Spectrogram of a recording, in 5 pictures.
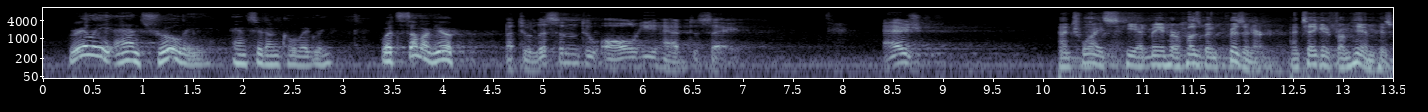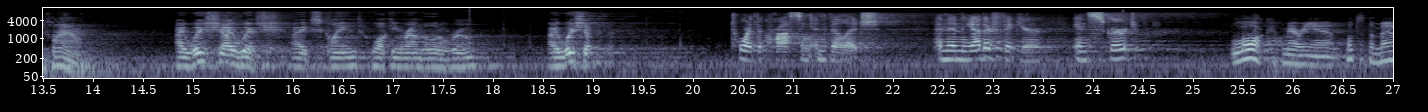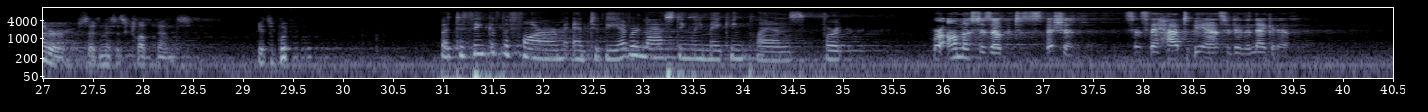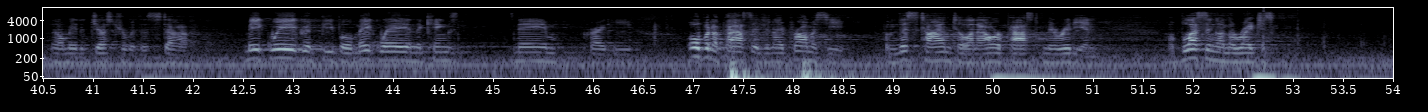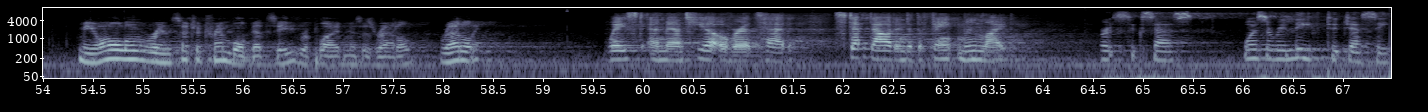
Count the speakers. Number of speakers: nine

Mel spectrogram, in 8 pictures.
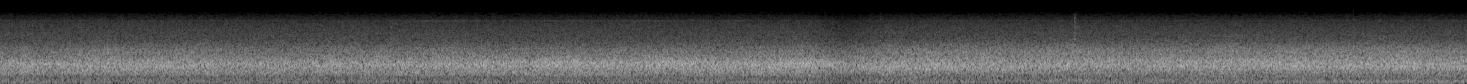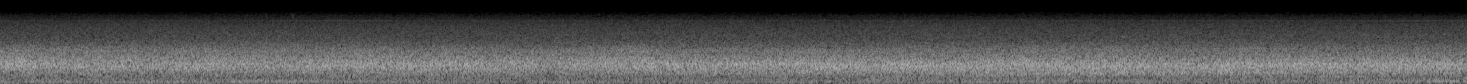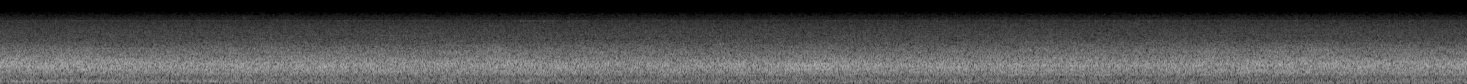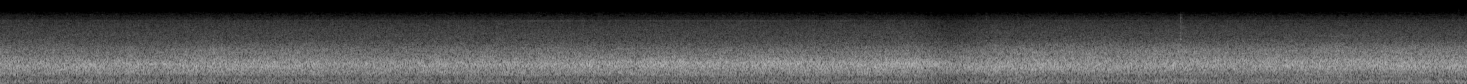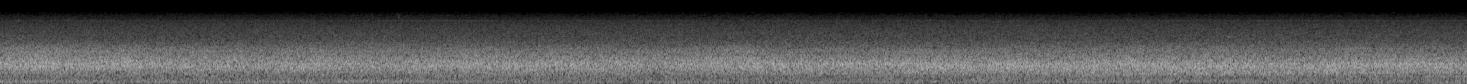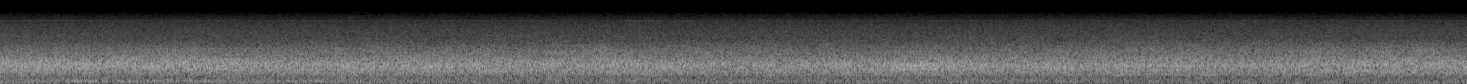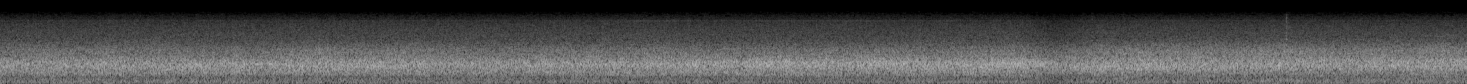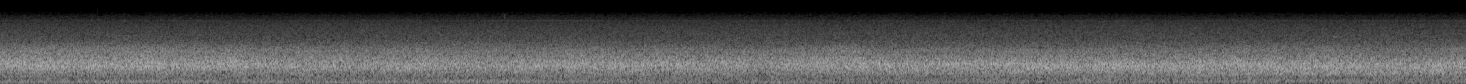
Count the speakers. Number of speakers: zero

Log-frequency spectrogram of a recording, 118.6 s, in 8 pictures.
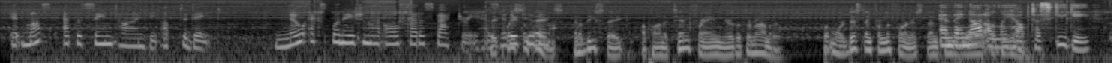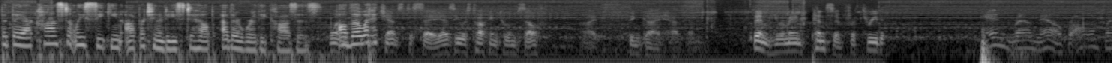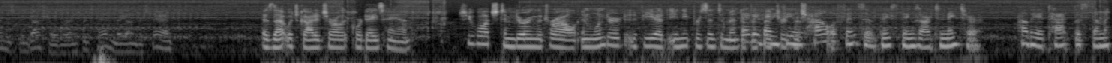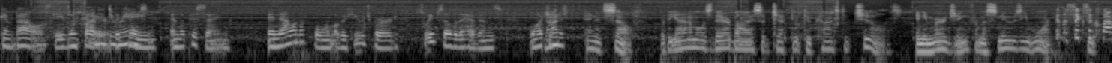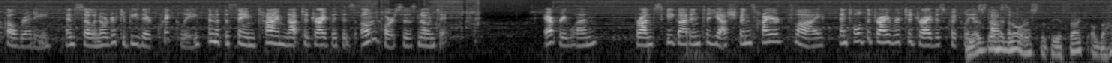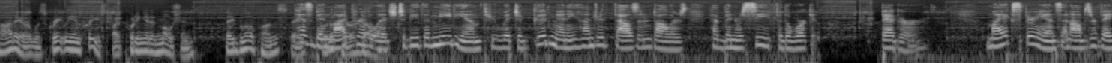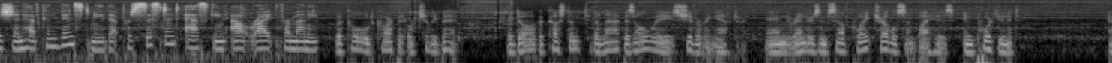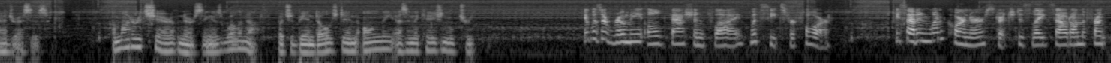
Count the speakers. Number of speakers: ten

